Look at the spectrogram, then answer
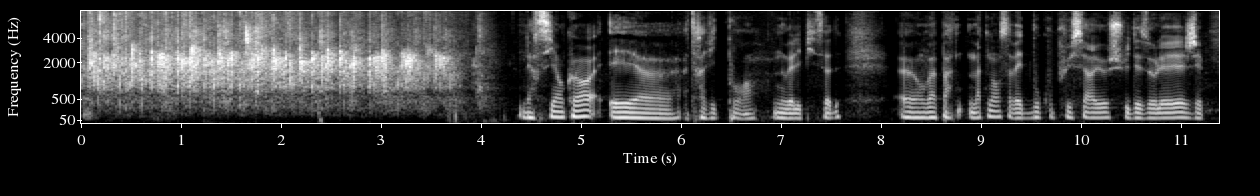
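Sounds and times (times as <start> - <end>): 
audience applause: 0.0 - 4.2
speech: 4.5 - 11.3.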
